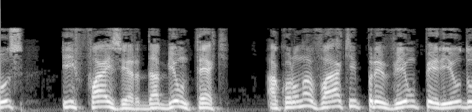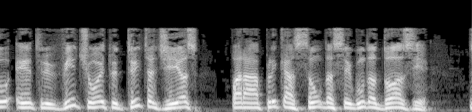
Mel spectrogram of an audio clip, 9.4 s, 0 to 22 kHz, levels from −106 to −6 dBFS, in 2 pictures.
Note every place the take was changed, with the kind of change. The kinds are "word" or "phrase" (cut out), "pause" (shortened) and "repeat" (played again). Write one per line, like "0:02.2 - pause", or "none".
none

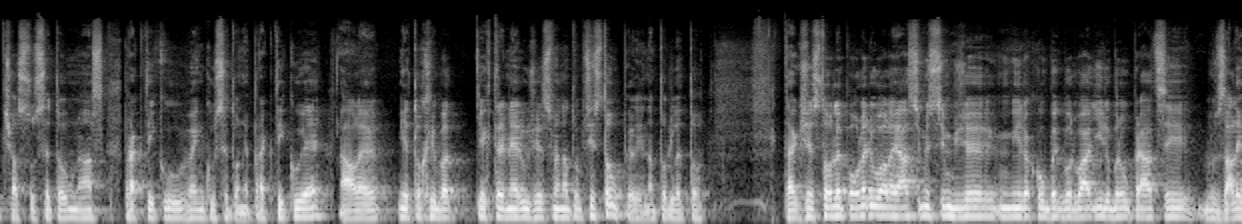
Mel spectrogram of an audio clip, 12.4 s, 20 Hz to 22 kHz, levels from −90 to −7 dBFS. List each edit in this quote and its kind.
0:01.2 - pause
0:03.3 - pause

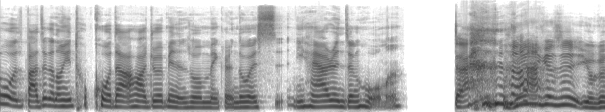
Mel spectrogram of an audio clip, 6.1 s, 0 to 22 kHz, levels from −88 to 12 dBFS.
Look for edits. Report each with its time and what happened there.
none

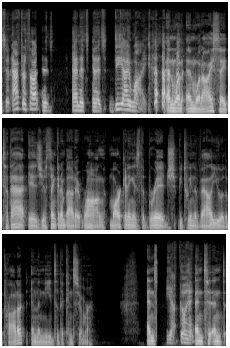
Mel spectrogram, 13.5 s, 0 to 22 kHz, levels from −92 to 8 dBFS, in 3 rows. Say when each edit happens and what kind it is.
0:03.3 - word
0:12.1 - word

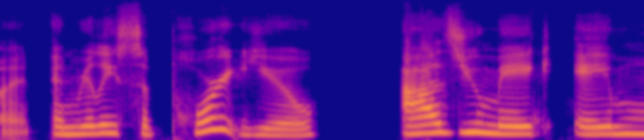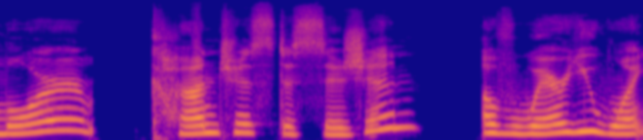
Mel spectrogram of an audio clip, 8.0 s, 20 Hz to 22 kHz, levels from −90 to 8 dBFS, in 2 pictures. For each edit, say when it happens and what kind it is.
none

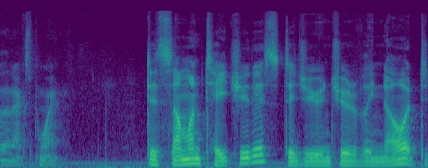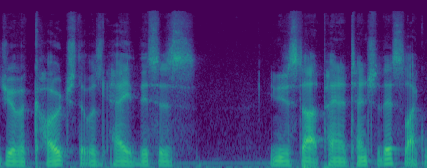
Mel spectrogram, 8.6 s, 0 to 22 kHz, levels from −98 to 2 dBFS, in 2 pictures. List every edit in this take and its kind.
0:01.3 - word
0:05.3 - word

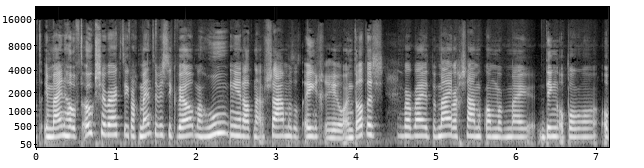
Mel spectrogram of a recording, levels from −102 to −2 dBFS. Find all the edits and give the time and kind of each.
0:01.2 - phrase
0:02.4 - word
0:04.5 - phrase
0:05.2 - word

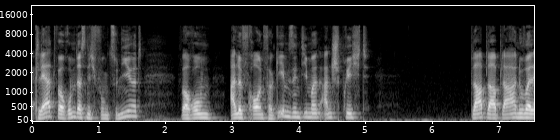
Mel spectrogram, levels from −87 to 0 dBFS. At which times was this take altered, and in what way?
none

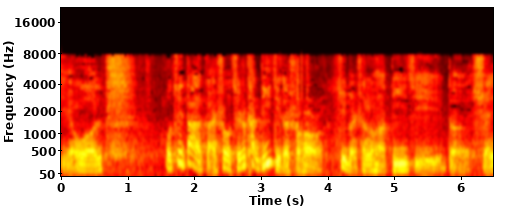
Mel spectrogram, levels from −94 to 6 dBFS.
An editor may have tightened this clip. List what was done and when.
none

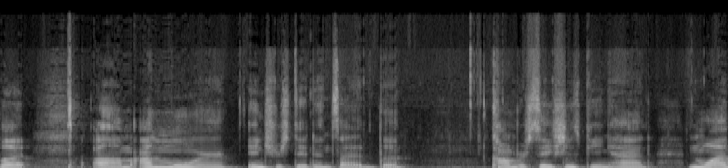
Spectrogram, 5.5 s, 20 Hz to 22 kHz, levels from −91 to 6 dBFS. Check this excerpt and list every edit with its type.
none

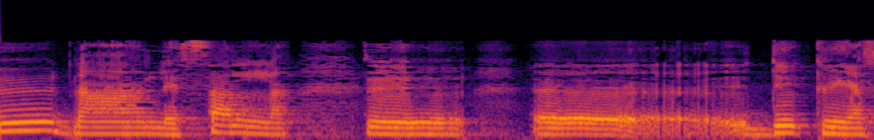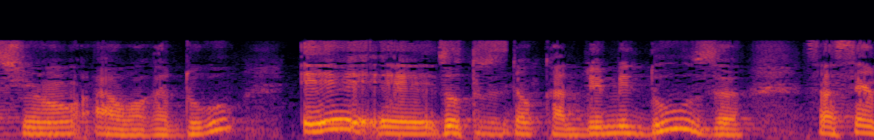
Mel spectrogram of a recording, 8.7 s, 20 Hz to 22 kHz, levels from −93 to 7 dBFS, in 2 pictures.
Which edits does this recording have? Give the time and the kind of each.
0:01.8 - phrase
0:05.8 - pause
0:06.6 - word
0:06.9 - word

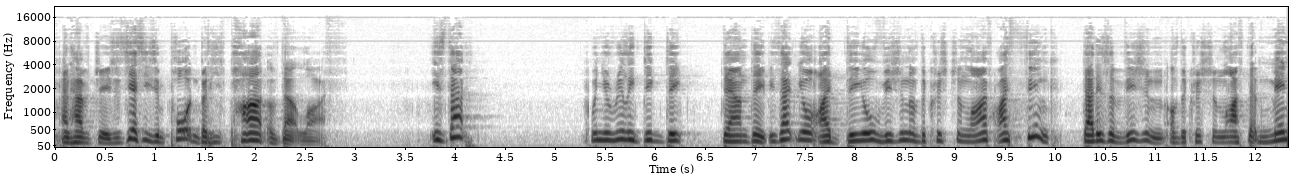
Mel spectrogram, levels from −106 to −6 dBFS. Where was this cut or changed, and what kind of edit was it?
0:10.3 - word

